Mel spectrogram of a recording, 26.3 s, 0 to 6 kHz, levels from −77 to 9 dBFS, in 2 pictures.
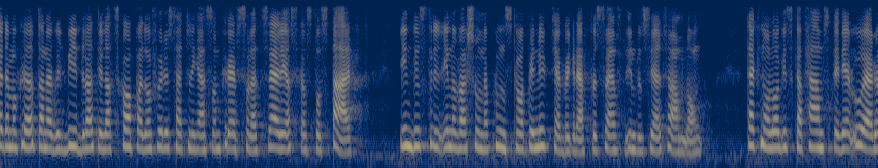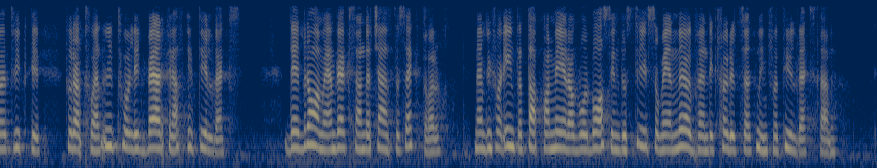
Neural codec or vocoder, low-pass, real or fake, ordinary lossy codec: codec, 16 kHz, 1 kbps, FunCodec, trained on Chinese and English, 50 frames a second; 5.4 kHz; fake; none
